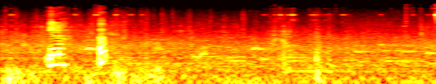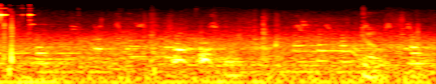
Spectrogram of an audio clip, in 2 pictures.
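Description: A corgi gives two short yips about half a second apart, then a few faint sharp clicks.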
